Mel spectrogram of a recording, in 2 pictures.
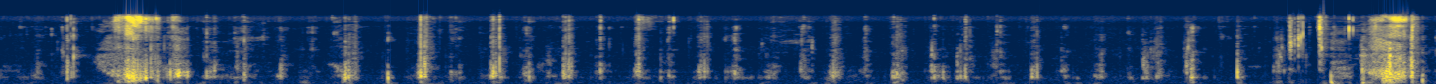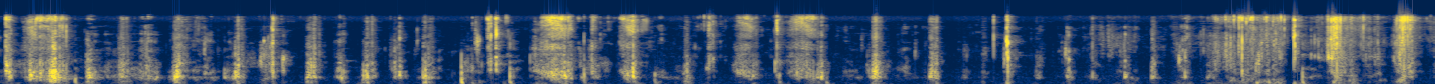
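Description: A person chewing food close to the microphone: a steady run of small wet chewing clicks, with louder crunching bites about a second in, around the middle, and near the end.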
